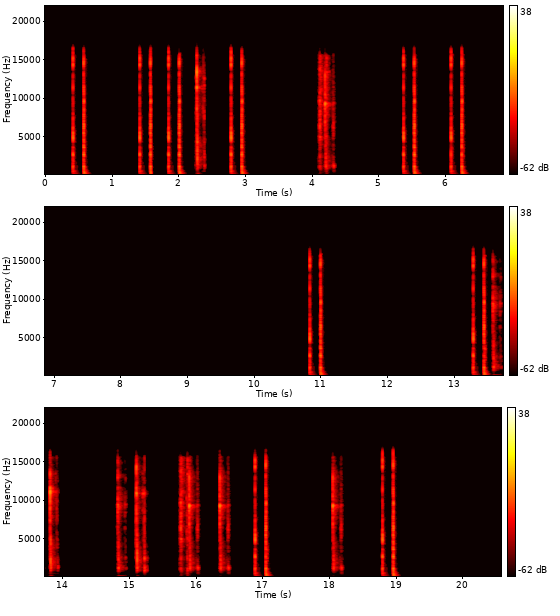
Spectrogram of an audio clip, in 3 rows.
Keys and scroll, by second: 2.1 v, 13.6 ctrl+c, 15.0 ctrl+f.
